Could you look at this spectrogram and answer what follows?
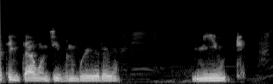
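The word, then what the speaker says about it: Mewt: Mute. Sounds like newt, kind of. Like the lizard.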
